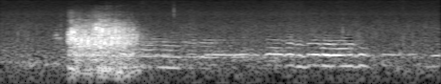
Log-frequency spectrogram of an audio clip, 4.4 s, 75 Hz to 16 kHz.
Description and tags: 20070325.distant.snort
a horse at some 50 m snorts, an insects flies (left to right), wind in trees (right). Sennheiser ME66 + MKH30 into Shure FP24, recorded in Edirol R09 and decoded to mid-side with Voxengo VST free plugin.
field-recording, horse, nature, south-spain, spring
